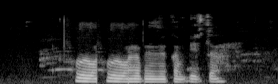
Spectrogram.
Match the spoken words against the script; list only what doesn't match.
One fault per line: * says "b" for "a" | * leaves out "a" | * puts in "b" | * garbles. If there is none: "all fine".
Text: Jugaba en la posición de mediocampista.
* puts in "jugaba"
* leaves out "posición"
